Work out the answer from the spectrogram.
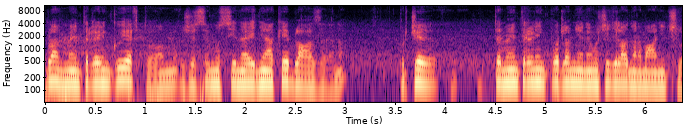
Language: Czech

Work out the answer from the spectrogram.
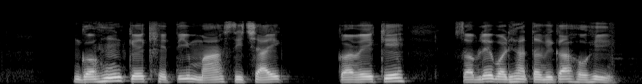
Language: Chhattisgarhi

